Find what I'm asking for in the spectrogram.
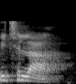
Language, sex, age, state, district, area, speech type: Hindi, male, 30-45, Bihar, Begusarai, rural, read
